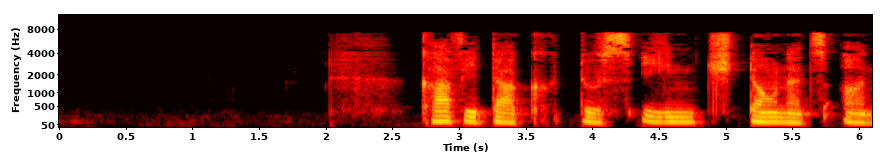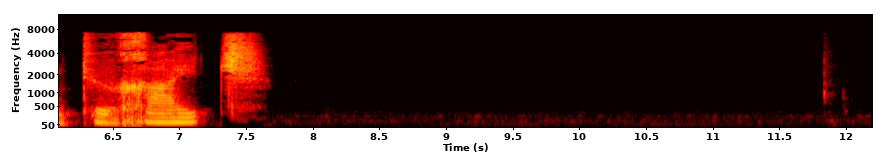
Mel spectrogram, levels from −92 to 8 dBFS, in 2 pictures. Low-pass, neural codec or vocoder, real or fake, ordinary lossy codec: 7.2 kHz; none; real; MP3, 32 kbps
